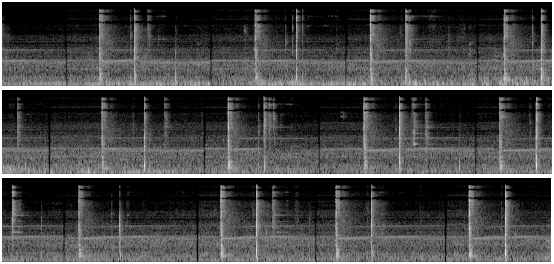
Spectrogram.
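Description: A cricket bowling machine running with a steady whine, firing a ball about every two and a half to three seconds. Each delivery gives two sharp knocks under a second apart: the ball shot out of the machine, then the bat hitting it.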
